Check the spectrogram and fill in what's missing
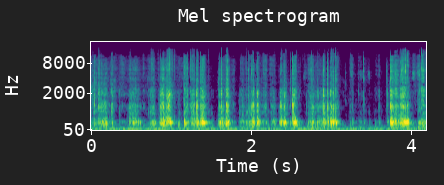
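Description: Fingernails scratch along the cover, spine and page edges of a blue faux leather hardcover notebook held in hand. The result is a quick series of short, dry scratching strokes with a warm mid-range body around 355 Hz, bright edges and almost no ring between strokes.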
